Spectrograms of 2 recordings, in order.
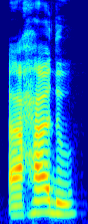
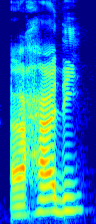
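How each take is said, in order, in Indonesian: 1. Pantulan akhir condong ke vokal u. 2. Pantulan akhir condong ke vokal i. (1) "terpantul ke dhamma" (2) "miring ke kasrah"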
